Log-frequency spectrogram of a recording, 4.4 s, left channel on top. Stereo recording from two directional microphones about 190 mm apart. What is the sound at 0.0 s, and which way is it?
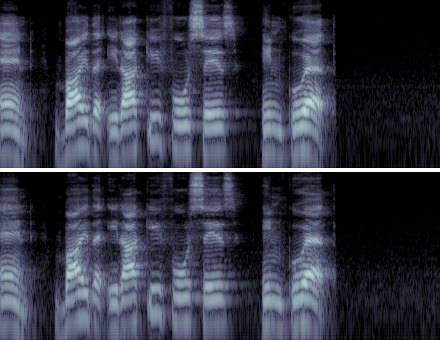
Speech, 30° left (ahead or behind).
